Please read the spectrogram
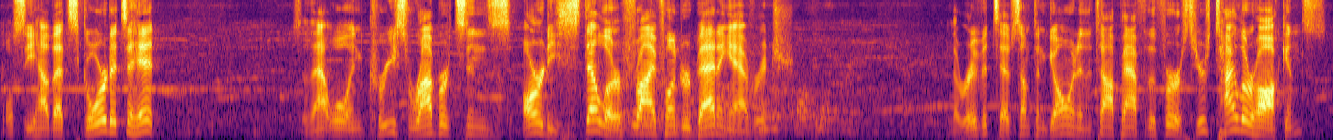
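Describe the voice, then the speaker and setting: A man calling baseball live on the radio as play-by-play announcer, measured between pitches and excitable on big plays. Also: faint music behind. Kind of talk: live radio sports commentary.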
